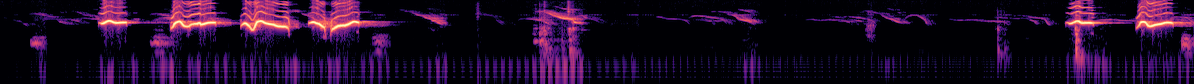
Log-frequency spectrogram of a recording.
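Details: Lure song of a barbet: a burst of four rich whistled notes with wavering, dipping shape, a quiet stretch with faint clicks, then two more matching whistled notes at the end.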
